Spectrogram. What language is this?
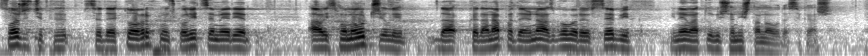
Serbian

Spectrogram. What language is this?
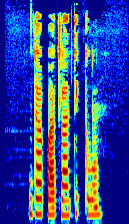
Pashto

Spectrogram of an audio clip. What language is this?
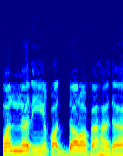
Arabic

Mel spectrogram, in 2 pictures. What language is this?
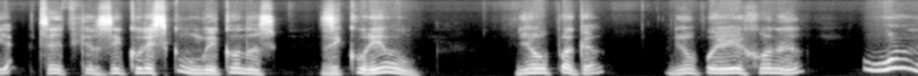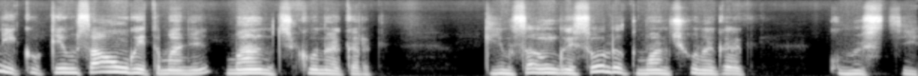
Chimborazo Highland Quichua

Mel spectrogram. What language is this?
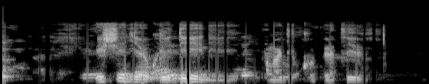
Kinyarwanda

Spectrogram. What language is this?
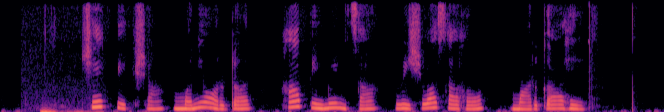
Marathi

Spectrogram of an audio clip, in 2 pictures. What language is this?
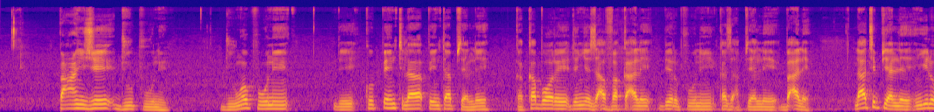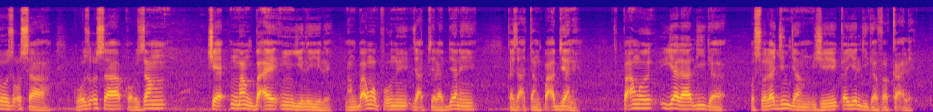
Dagbani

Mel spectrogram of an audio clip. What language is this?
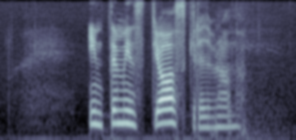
Swedish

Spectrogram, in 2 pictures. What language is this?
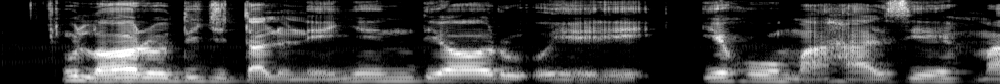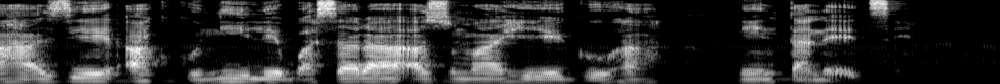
Igbo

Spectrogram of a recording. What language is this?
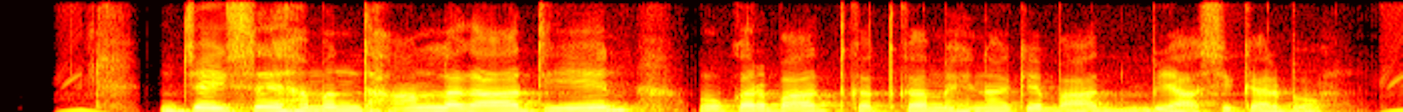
Chhattisgarhi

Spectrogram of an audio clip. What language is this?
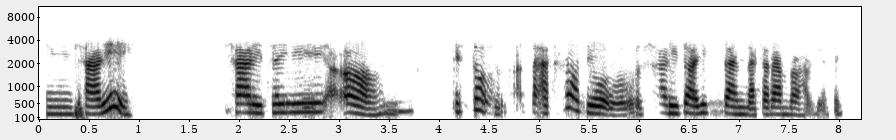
Nepali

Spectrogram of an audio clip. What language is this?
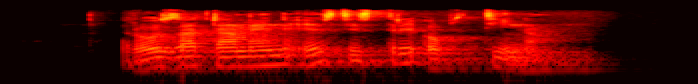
Esperanto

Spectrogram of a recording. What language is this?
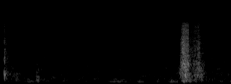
Uzbek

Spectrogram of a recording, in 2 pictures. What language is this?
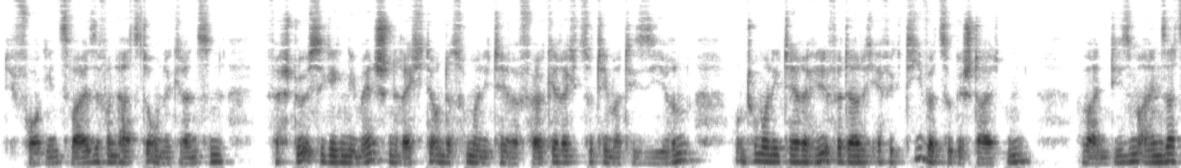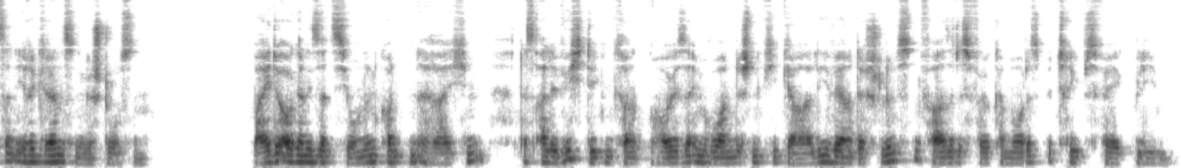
German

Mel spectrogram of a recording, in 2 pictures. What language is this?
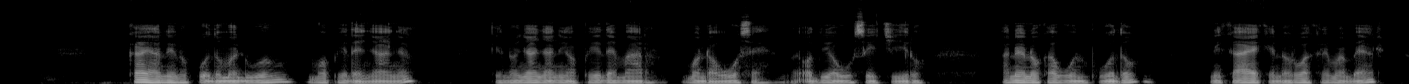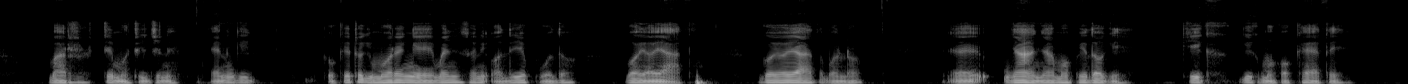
Luo (Kenya and Tanzania)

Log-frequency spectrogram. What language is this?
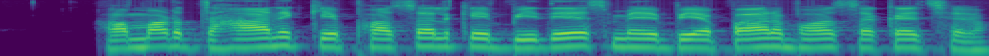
Maithili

